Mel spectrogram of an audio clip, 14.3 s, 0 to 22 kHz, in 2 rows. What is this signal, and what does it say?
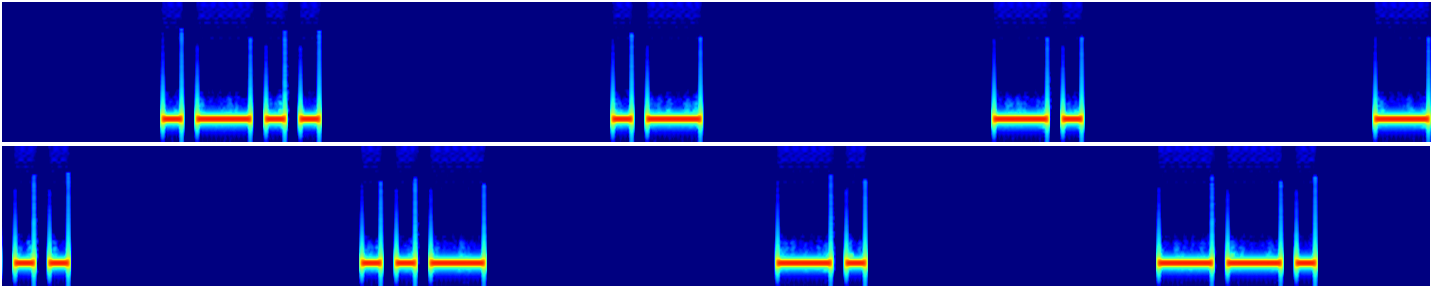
Morse code, heard as a keyed tone, about 14 wpm, spaced as for 5 wpm, 680 Hz. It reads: LANDUNG
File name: Morsekurs / Witze / Witz 20. Juni 2023 25 F70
